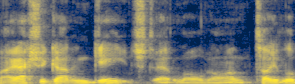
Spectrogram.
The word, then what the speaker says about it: Louisville: you have indiana and louisville and it's not pronounced louisville and it's not pronounced lewisville if you talk to most of the locals they will tell you lowellville and i know that because i lived in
